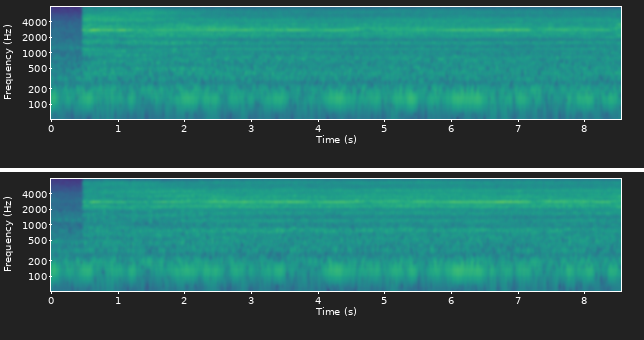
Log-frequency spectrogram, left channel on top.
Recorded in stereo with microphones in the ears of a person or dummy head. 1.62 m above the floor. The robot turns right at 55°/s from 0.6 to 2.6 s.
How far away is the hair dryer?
About 4.5 m.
